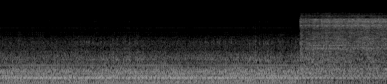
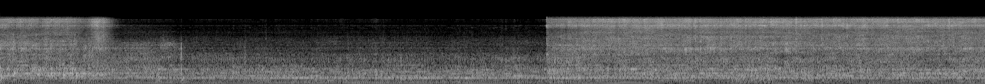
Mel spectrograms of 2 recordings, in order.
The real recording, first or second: first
